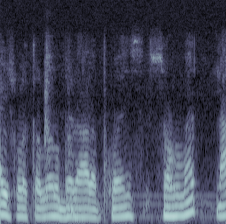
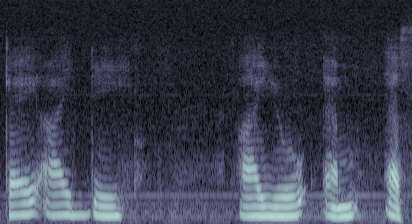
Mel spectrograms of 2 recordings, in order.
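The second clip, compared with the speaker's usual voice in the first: slow, letter by letter; spelling it out; slower than usual. Shown as a demonstration. Lecturer spells his coined word for viewers, spelling it out slowly.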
